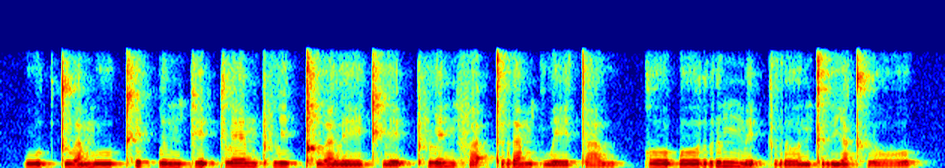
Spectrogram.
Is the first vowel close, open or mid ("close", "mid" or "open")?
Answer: close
